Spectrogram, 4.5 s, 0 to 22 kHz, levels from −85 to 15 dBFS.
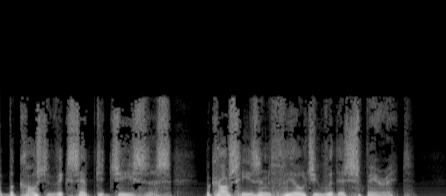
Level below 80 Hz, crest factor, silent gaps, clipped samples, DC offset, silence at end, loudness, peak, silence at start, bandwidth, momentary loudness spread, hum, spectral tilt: -40 dBFS; 16 dB; none; under 0.1%; under 0.1%; 0.35 s; -16 LUFS; 0 dBFS; 0 s; 11.5 kHz; 11 LU; none; -6 dB/octave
